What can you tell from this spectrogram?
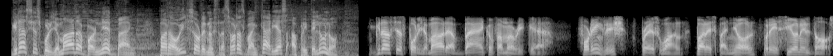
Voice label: IVR On Hold Span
